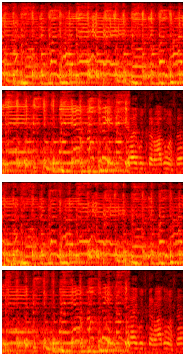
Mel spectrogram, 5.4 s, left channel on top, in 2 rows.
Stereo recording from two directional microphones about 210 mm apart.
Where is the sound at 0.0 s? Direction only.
30° right (ahead or behind).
